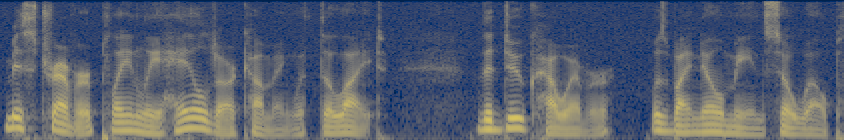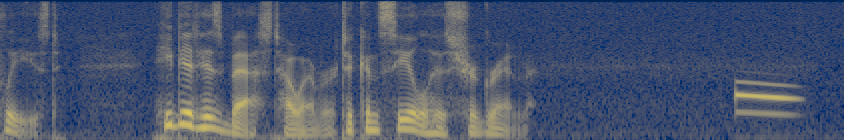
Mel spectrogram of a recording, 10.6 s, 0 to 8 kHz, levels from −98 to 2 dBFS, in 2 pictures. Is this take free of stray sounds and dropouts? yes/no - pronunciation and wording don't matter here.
no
